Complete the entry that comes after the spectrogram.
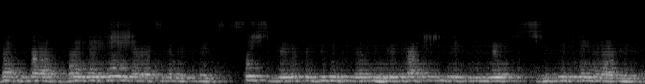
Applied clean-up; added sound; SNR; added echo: neural separator model SepFormer DNS4.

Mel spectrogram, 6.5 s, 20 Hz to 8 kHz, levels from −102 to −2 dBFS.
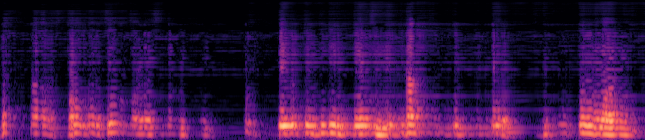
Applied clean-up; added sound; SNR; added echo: neural mask model DeepFilterNet 3.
